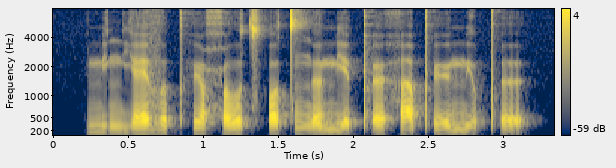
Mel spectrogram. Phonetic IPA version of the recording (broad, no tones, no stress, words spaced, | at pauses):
mʲɛŋjɛvə pʰøħot͡sʼɔt ŋəmʲɛ pʼœhapʼømʲɔ pʼə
